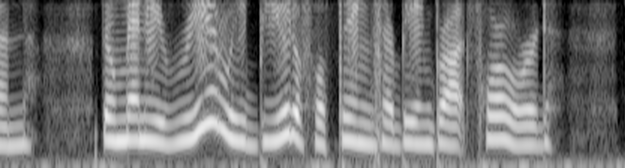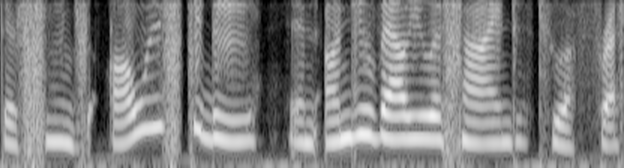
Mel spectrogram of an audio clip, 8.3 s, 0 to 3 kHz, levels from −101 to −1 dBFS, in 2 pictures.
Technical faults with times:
0.00-8.33 aliasing

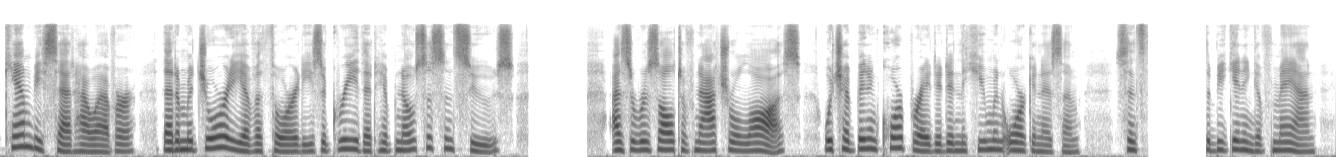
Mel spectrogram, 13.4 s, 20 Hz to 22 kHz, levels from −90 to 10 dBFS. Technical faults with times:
5.28-5.88 playback stall
11.48-12.07 playback stall

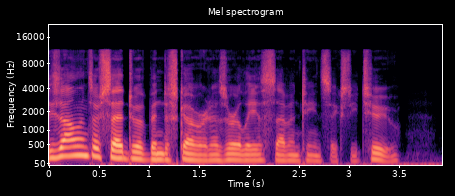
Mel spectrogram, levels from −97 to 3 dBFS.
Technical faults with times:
none

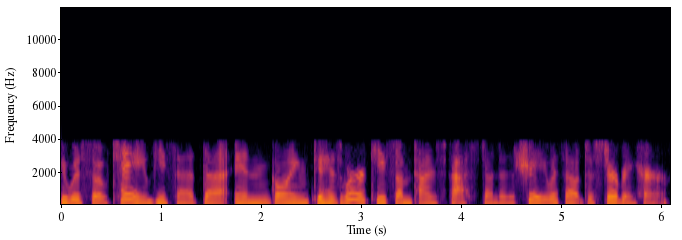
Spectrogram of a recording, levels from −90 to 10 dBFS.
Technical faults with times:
0.00-6.09 AMR narrowband mobile codec

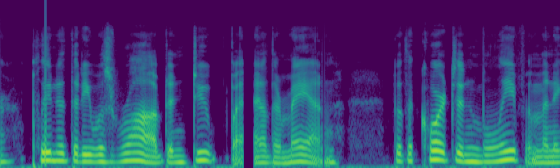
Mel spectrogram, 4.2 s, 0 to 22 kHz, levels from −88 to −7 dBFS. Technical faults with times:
0.33 block of digital silence
1.82-1.94 digital broadcast dropout
2.41 block of digital silence

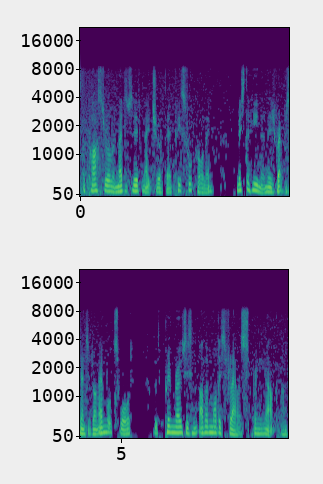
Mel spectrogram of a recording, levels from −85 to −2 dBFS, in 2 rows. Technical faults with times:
0.00-8.36 overdone noise removal
0.00-8.36 clock drift between sender and receiver
0.07-8.31 repeated timing corrections

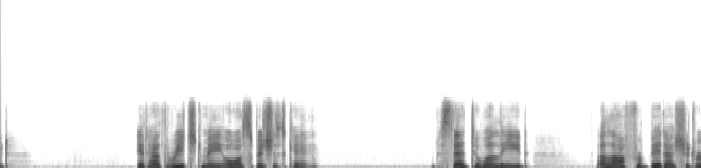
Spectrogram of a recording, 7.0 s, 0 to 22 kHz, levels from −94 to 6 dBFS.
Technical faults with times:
2.63-3.13 repeated packet loss (robotic sound)
3.13-4.33 long network dropout

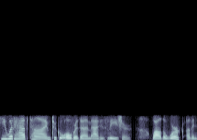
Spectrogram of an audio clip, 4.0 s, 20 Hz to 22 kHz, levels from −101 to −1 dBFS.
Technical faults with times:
none

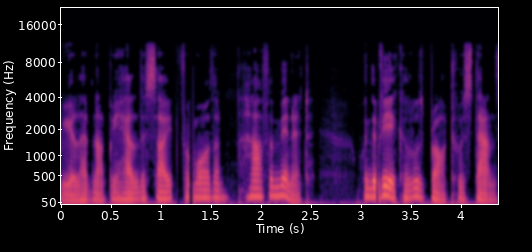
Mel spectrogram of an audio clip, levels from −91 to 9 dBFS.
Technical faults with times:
1.28-1.33 corrupt frame decoded
3.15-3.19 corrupt frame decoded

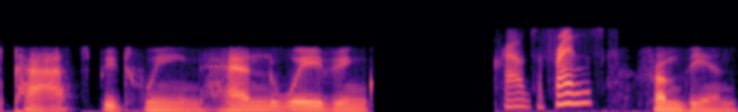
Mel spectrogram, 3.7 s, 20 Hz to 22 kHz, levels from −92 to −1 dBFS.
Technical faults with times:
0.32-0.42 burst of packet loss
1.86-2.47 playback stall
2.47-3.09 catch-up at higher speed

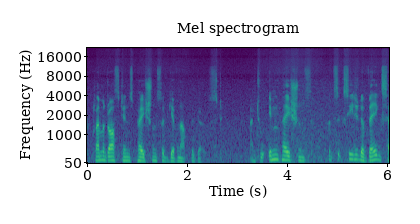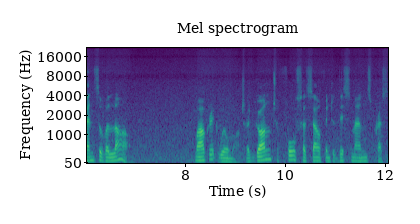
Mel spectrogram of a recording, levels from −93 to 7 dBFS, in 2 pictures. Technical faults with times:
0.00-12.07 noise suppressor artifacts
0.12-2.68 speech cut by the noise suppressor
5.63-6.41 speech cut by the noise suppressor
8.20-9.44 speech cut by the noise suppressor
10.81-11.35 speech cut by the noise suppressor

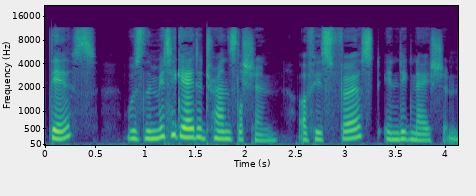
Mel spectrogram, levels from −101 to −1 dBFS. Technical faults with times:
1.95-1.97 damaged data in a compressed stream

